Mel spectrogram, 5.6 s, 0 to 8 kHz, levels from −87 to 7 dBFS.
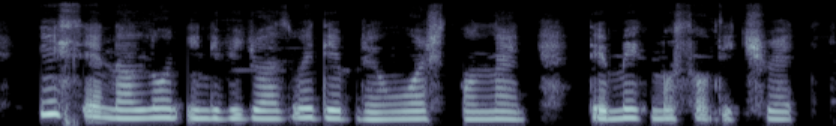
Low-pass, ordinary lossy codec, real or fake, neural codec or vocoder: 7.2 kHz; none; real; none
